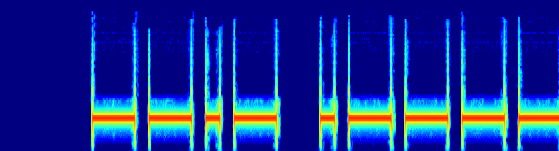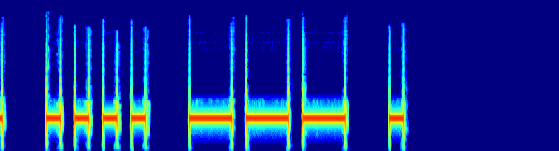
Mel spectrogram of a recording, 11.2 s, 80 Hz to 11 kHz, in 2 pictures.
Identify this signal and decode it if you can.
Morse code, heard as a keyed tone, about 8 wpm, 800 Hz. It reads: Q1HOE
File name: LEZIONI / 4 Q1 8wpm 3035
